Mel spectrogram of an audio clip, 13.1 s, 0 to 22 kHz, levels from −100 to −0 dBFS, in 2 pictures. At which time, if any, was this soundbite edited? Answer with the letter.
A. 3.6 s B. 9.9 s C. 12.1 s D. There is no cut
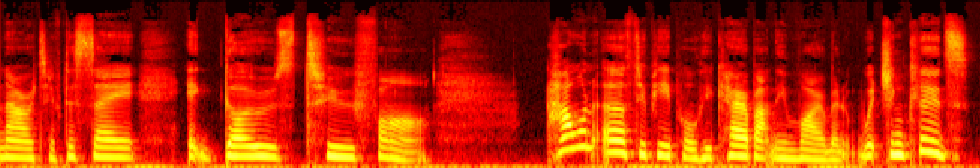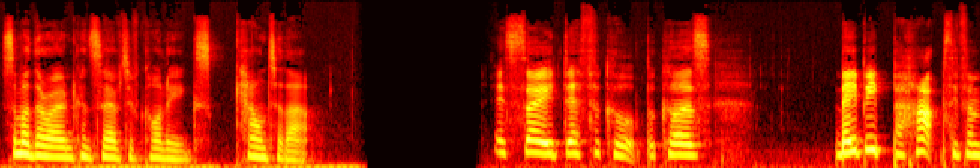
D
